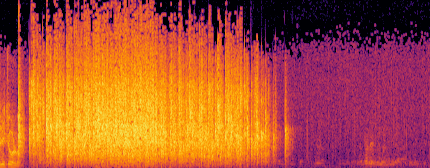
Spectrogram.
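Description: A string of firecrackers going off in rapid crackling for about five seconds, ending with one sharp bang.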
